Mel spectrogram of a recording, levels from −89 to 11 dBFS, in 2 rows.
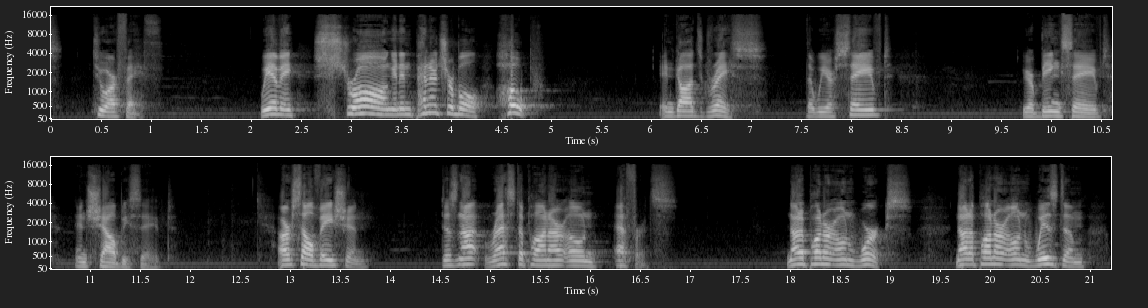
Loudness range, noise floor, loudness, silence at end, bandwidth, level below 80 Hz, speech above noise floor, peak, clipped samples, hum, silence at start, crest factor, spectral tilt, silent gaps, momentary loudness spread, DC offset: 6 LU; -65 dBFS; -20 LUFS; 0.25 s; 17 kHz; -70 dBFS; 45 dB; -2 dBFS; under 0.1%; none; 0 s; 20 dB; -4 dB/octave; none; 17 LU; under 0.1%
